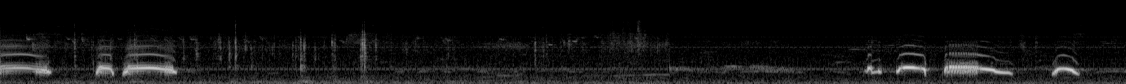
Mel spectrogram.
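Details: Spotted dove singing actively and harmoniously. A couple of soft cooing phrases open the clip, followed by a long quiet stretch with a steady hum, and then another phrase ending in a drawn-out descending coo.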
